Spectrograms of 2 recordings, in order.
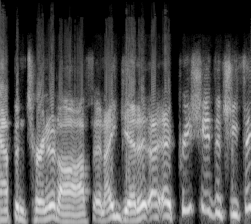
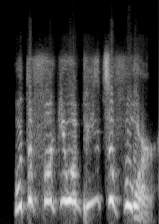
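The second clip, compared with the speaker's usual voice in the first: high bewildered half-asleep question; baffled just-woken outburst; high groggy bafflement at the wife; groggy confusion. Retold or imitated.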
